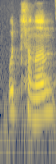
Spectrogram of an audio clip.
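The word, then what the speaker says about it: עוּץ: 우츠라고 읽고요. 우츠는 묻다 상의하다는 말입니다.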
